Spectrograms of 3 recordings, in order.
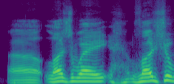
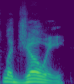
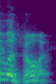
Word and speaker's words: LaJoie: This has guys like Nemechek, Briscoe, Lejouet. I just said Lejouet. It's not Nap Lajoie though. Rubio Dimes. How does Rubio Dimes mispronounce this? Corey LaJoie. LaJoie. Yeah, very nice.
